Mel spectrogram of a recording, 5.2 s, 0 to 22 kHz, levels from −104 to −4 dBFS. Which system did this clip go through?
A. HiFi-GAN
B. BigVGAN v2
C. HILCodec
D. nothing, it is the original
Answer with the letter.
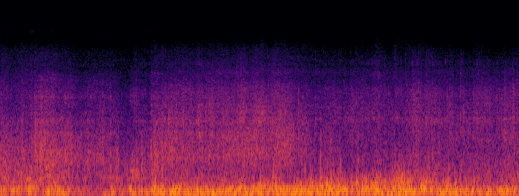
B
